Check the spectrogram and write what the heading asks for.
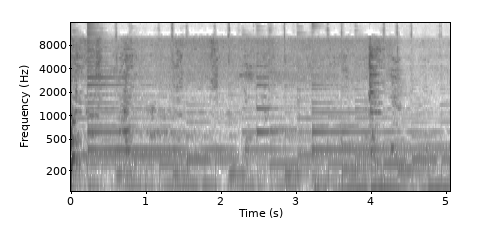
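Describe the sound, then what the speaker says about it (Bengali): Grated coconut, frozen and slightly clumped, fries in a pan for coconut laddu with a soft, continuous sizzle and occasional stirring clinks beneath steady tonal background music. "নারকেলটা আমি দুই তিন মিনিট একটু ভেজে নিব"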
